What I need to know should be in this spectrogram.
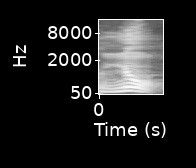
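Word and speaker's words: know: पढ़ेंगे दोस्तों नो देखिए के एन ओ डब् को क्या पढ़ेंगे दोस्तों देखिए एन ओ डब् के को इसमें साइलेंट कीजिएगा एन ओ डब् को नाउन नहीं पढ़ेंगे यहां पे एओ नो पढ़ा जाएगा क्लियर के एओ डब्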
